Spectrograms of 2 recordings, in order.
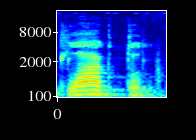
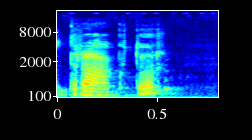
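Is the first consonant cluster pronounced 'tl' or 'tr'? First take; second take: tl; tr. First: The r sounds are replaced with l sounds. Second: The word is said with clear r sounds. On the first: The speaker calls it wrong. "А дитина насправді каже тлактол" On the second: The speaker calls it right. "ри, ми чітко кажемо"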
